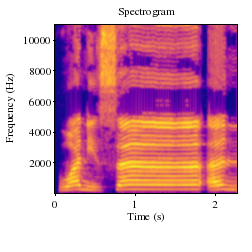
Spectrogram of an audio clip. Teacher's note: یہ دیکھیں ونساء، یہاں خالد سے پہلے زبر ہے اور اس پر مد بھی ہے، یہ مد جو ہے مد متصل ہے، اس کی مقدار 4 حرکت کے برابر ہے تو ہم اسے 4 حرکت کے برابر کھینچ کے پڑھیں گے.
